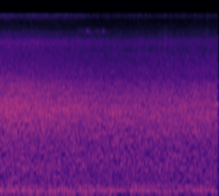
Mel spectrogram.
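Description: Heavy rain falling steadily, an even hiss of rain on the street and nearby surfaces.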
